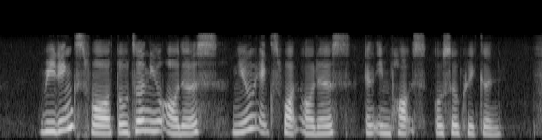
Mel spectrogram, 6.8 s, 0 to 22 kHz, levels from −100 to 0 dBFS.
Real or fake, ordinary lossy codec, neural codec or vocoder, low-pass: real; none; none; none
